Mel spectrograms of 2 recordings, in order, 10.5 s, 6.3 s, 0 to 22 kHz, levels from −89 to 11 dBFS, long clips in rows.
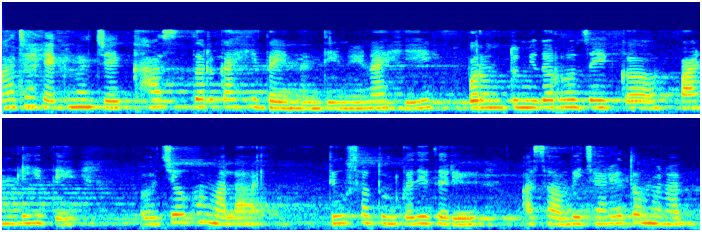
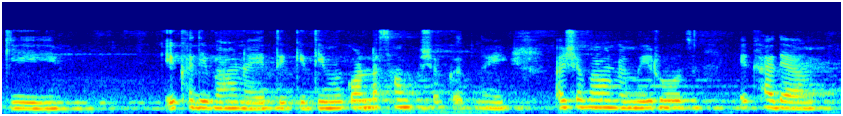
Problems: none marked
